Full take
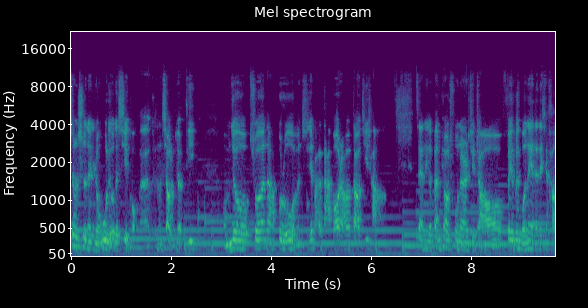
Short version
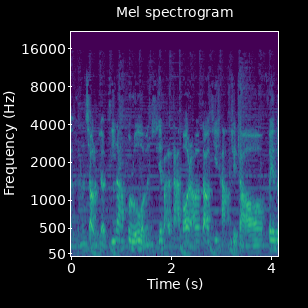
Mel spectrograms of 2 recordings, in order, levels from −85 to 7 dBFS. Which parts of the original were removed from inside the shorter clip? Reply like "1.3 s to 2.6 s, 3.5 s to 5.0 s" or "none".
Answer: 2.5 s to 3.9 s, 6.3 s to 8.0 s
